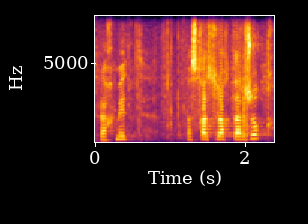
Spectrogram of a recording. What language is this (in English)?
Kazakh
